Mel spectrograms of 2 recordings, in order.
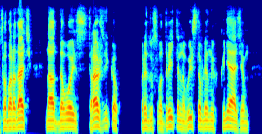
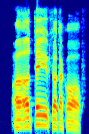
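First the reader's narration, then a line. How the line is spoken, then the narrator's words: Growled reply. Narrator (Russian): прорычал в ответ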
